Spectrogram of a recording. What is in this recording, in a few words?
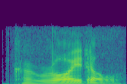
"choroidal", English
